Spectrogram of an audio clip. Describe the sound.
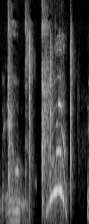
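A few sharp, crisp hand claps land at an uneven beat as people clap along, mixed in with a person talking, the claps cutting through briefly between and over the voice.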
